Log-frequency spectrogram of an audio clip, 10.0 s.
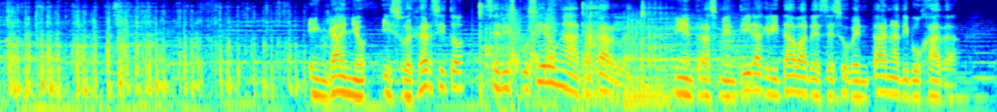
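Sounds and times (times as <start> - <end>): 
mare galloping hooves: 0.0 - 3.7, 4.8 - 7.0
speech: 3.1 - 9.7.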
